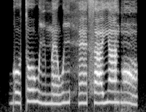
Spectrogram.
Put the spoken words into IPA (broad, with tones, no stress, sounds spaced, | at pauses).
ɡ o˨ t o˧ w i˨ m ɛ̃˨ w i˧ h ɛ̃˧ s a˧ j ã˦ ɡ ɔ̃˦˨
